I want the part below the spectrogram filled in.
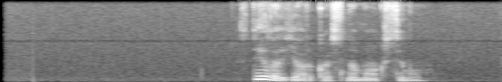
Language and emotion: Russian, sad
